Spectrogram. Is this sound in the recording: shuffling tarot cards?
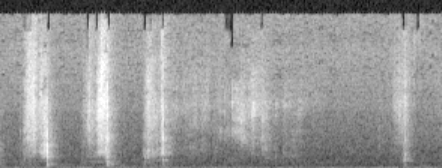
yes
